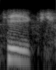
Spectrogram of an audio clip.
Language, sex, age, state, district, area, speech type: Kashmiri, male, 30-45, Jammu and Kashmir, Kupwara, rural, conversation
